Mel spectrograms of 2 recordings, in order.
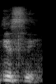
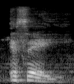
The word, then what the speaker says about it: essay: হ্যাঁ, বড়োবেলায় এসো আমি যখন এই ইংলিশ অ্যাকসেন্টটা আমার ভিতর যখন মানে কারেকশনটা আসেনি, তখন আমি ওটাকে বলতাম এসে।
